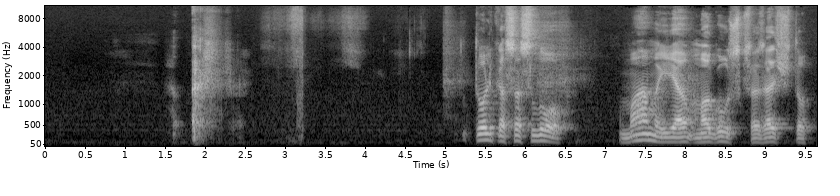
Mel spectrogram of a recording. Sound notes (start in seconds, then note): 1.6 coughing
